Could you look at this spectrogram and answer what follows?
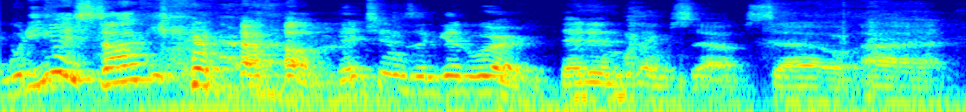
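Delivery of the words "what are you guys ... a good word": loud, high-pitched mock disbelief, laughing; retold baffled protest. Speaker defending a word to offended coworkers, baffled protest. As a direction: push back in amused, exaggerated bafflement.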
